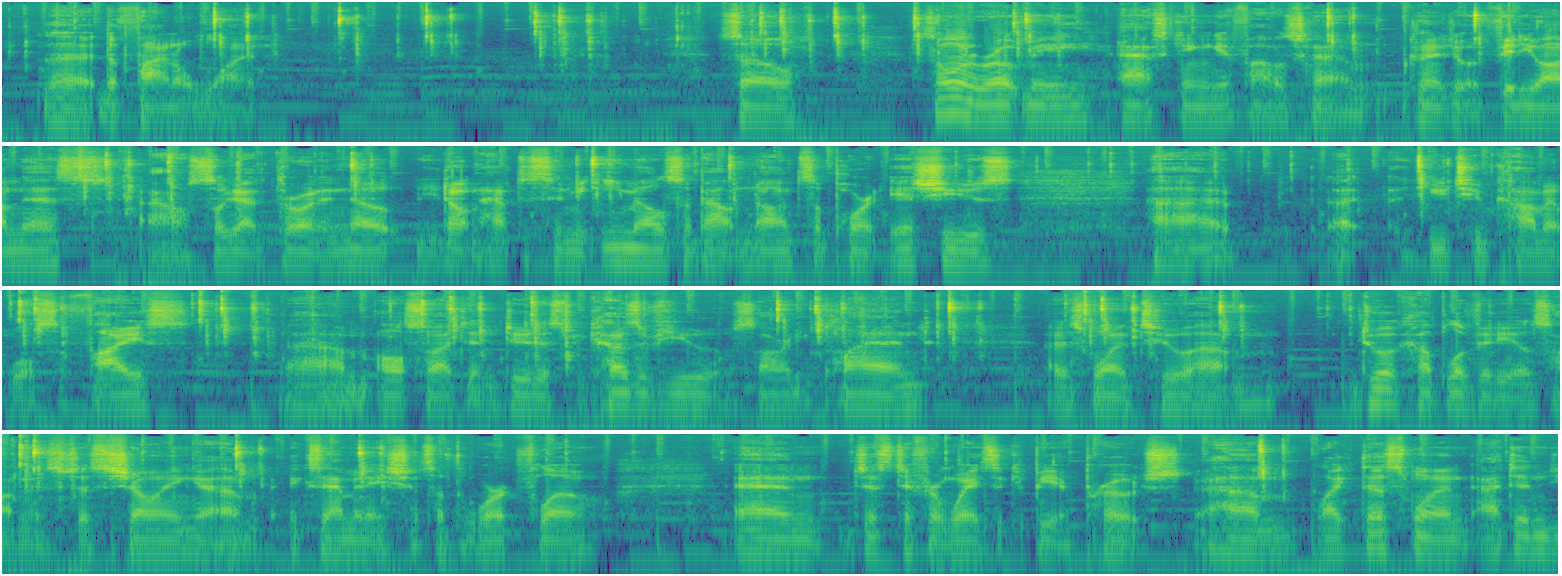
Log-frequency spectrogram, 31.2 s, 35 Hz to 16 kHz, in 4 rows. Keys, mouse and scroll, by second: 0.3 click, 0.9 middle click, 1.7 KP_3, 2.1 KP_1, 2.8 alt+z, 3.4-3.8 scroll down 1, 4.0 alt+z, 4.2 KP_1, 4.6 KP_3, 5.2 alt+a, 5.5 scroll up 1, 5.9 click, 6.7 KP_1, 7.4 KP_9, 8.3 alt+z, 8.8 shift+middle click, 9.1 scroll up 1, 9.6 d, 10.8 Escape, 11.1 click, 14.9 Escape, 15.3 middle click, 16.0 scroll down 1, 16.3 middle click, 16.8 alt+z, 17.0-17.7 scroll down 1, 17.9 alt+z, 19.7 alt+z, 20.0 middle click, 20.3 Escape, 20.7 middle click, 21.1 alt+z, 21.7 q, 22.2 click, 23.3 scroll down 1, 23.5 alt+a, 24.0 click, 24.3 scroll, 24.6 scroll up 1, 24.6-25.2 typing, 26.1 click, 29.7 b.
